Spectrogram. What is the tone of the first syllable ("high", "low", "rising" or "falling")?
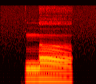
falling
